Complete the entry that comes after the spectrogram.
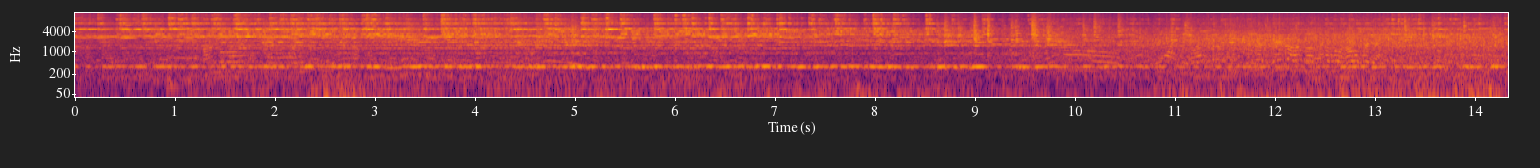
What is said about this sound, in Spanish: Salen los bueyes, como se oye ese concierto de cencerro.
